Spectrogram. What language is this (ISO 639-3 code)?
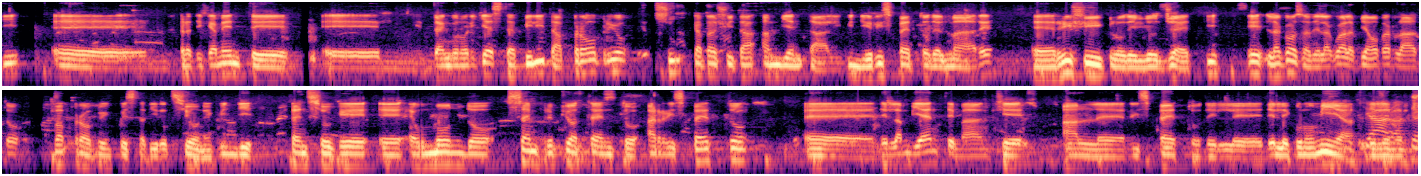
ita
